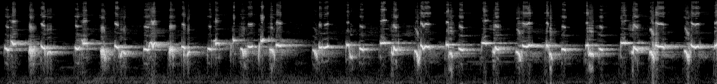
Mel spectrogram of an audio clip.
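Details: Yellow-vented bulbul, fighting-style singing meant to prompt young birds: quick liquid chirping phrases rolling on continuously, with a brief dip in volume near the middle.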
